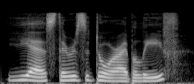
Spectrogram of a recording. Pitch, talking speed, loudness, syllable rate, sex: 175 Hz, 215 wpm, -16 LUFS, 5.8 syllables/s, female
